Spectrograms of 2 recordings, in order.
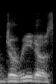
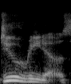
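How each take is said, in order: First: The word is said with ordinary emphasis. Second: The word is said with the mom's weird emphasis.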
